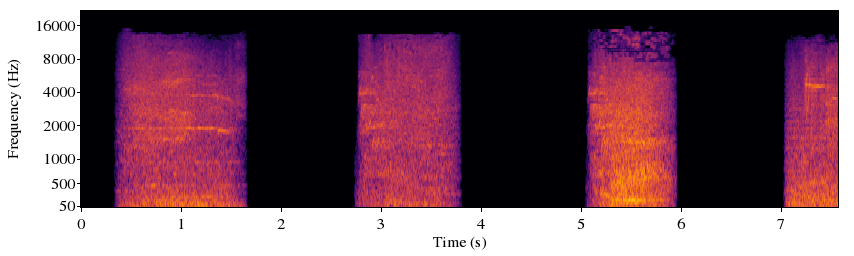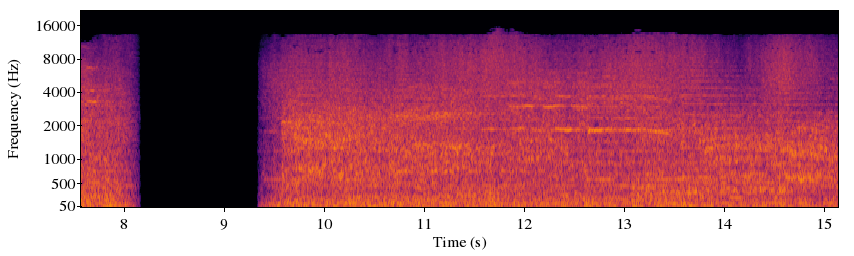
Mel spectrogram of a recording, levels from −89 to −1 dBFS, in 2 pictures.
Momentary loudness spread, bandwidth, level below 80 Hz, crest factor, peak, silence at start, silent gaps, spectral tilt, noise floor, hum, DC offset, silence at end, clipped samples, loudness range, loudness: 12 LU; 15 kHz; -38 dBFS; 22 dB; -4 dBFS; 0.35 s; 1.68-2.72 s, 3.82-5.02 s, 5.98-7.02 s, 8.18-9.32 s; -3 dB/octave; under -90 dBFS; none; under 0.1%; 0 s; under 0.1%; 6 LU; -23 LUFS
